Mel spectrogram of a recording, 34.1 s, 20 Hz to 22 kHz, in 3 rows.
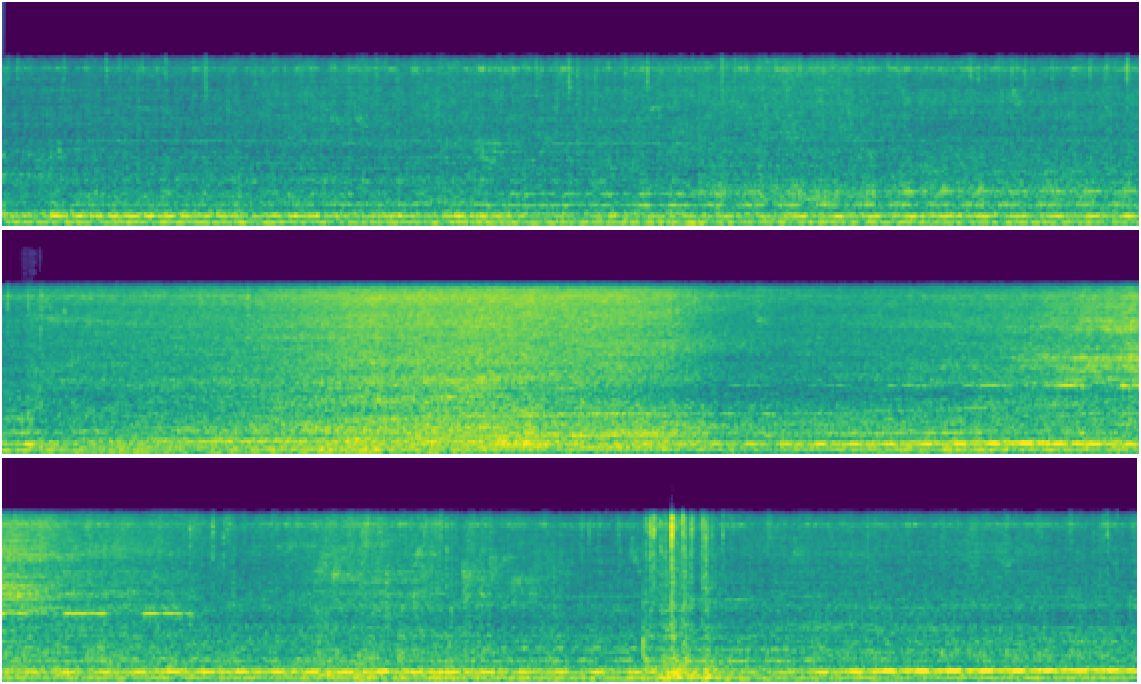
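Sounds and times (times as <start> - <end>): traffic hum with road noise: 0.0 - 34.0
large vehicle passing: 1.4 - 34.0
short beeps: 20.2 - 24.8.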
